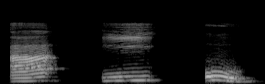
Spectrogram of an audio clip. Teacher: इसका उच्चारण में हमें अधिक, जितना समय ह्रस्व स्वर के उच्चारण में लगा उससे अधिक समय लगा, यानी 2 मात्रा का समय लगा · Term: दीर्घ स्वर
